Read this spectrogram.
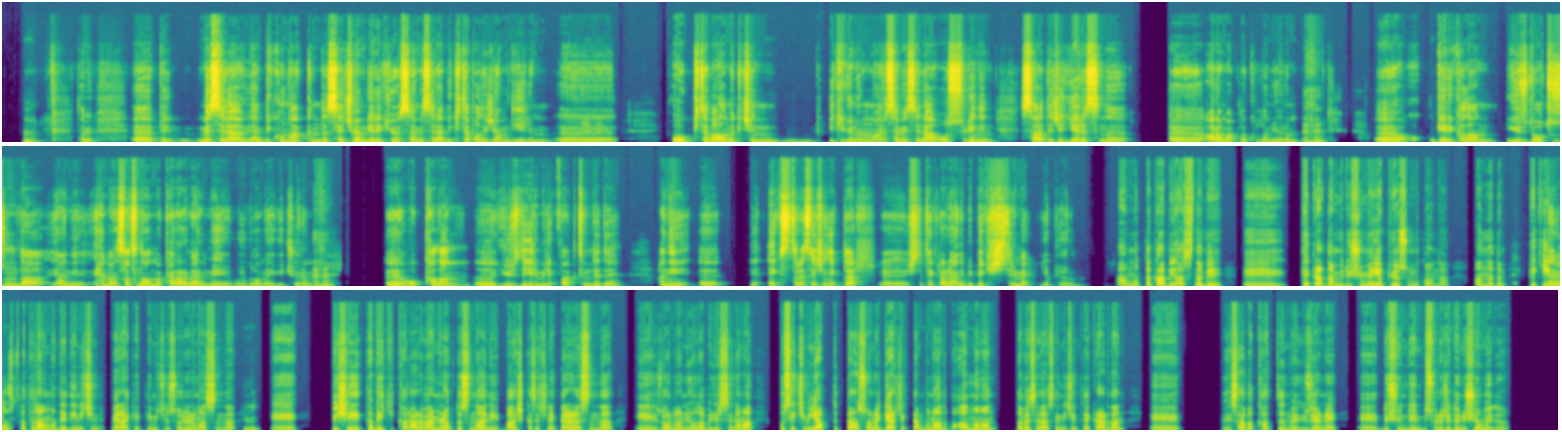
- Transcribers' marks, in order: tapping
- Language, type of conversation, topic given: Turkish, podcast, Seçim yaparken 'mükemmel' beklentisini nasıl kırarsın?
